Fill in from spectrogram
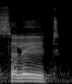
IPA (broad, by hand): səle:t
